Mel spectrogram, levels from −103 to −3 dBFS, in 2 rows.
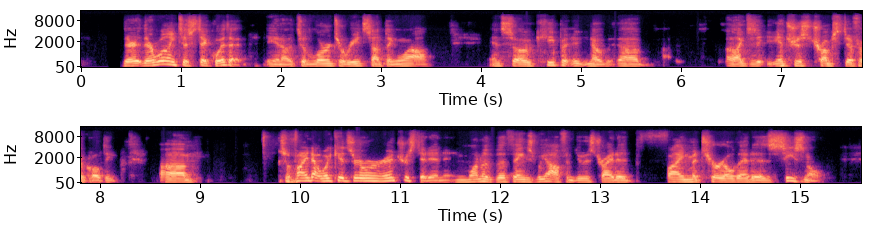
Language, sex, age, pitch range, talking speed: English, male, 50-69, 110-135 Hz, 210 wpm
